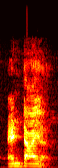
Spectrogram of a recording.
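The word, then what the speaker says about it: entire: तो एंटरटेनमेंट, बराबरी का, इक्वल यानी समान, संपूर्ण, एंटायर, एंटायर आय का उच्चारण आय के रूप में हुआ, समान रूप से, इक्वली, इक्वली।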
